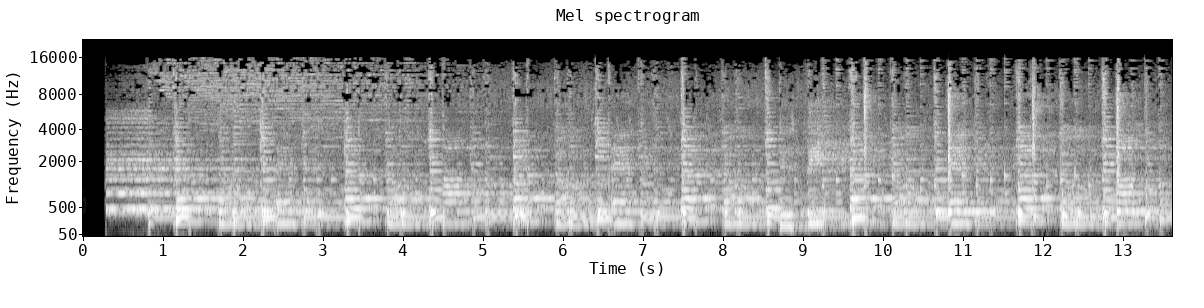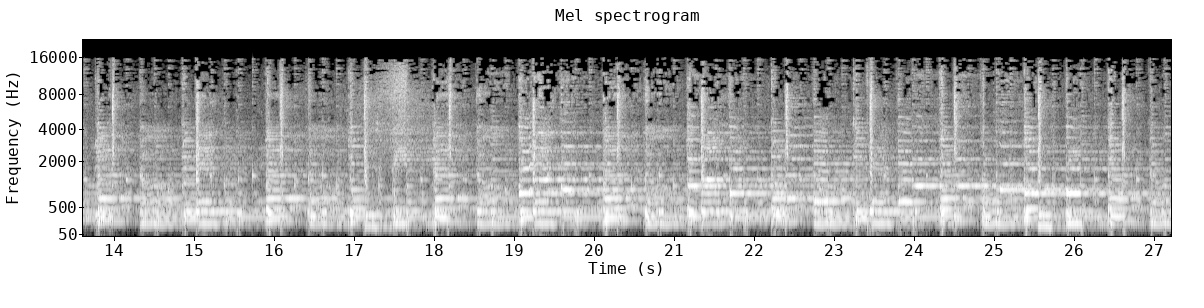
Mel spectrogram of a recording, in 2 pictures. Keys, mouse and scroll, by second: 1.6 click, 1.9 click, 2.5-4.2 drag, 6.6 click, 8.8-9.8 scroll down 1, 9.8 scroll down 4, 11.1-11.6 drag, 11.6-12.1 scroll down 1, 12.1-12.9 drag, 13.8-15.8 drag, 15.8-16.6 scroll up 2, 16.6-17.4 drag, 17.4 scroll down 2, 17.6-17.9 drag, 18.0 scroll down 1, 18.4-20.3 drag, 20.8-21.9 drag, 25.1 click.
